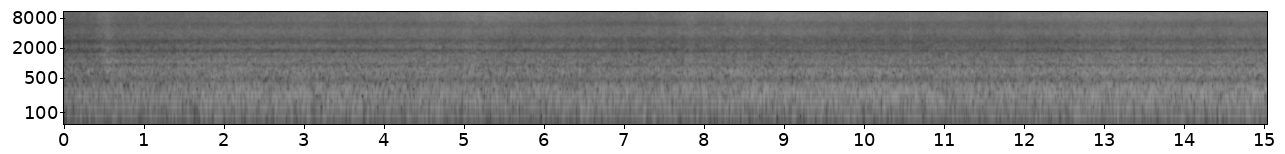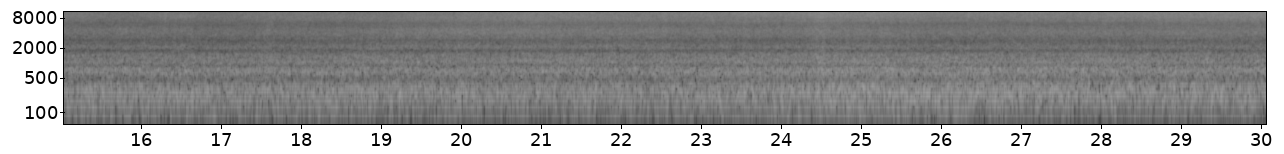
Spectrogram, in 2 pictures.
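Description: Heavy surf: a steady roar of large waves breaking, slowly growing louder, with a faint steady engine hum underneath.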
